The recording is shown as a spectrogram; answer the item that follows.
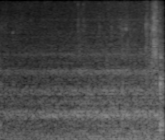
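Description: A steady low hum with faint room noise, and a small click near the end.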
